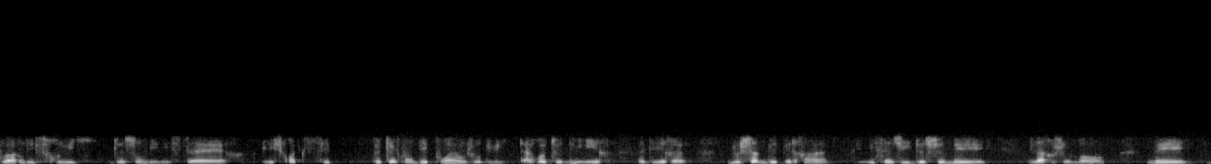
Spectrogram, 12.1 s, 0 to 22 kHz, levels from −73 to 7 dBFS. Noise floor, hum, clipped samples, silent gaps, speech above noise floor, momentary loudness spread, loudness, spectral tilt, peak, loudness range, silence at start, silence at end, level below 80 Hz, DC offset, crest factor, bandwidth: -42 dBFS; none; under 0.1%; none; 20 dB; 16 LU; -22 LUFS; -6.5 dB/octave; 0 dBFS; 4 LU; 0 s; 0.25 s; -82 dBFS; under 0.1%; 22 dB; 4.8 kHz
